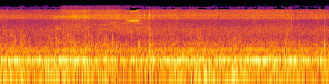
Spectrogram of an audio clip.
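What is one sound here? A bicycle chain whirs and clicks.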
